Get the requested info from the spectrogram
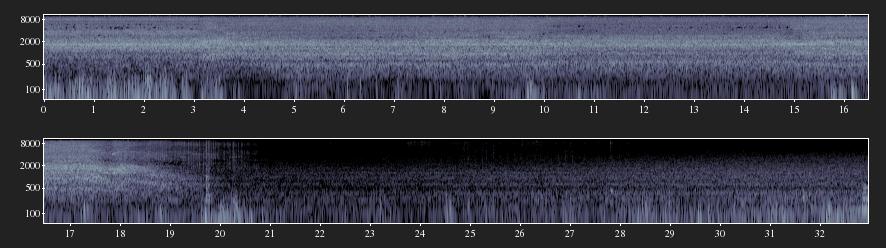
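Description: Hand-held power sanding disc whirring against a wooden bowl spinning on a wood lathe, a steady hiss. About eighteen seconds in the sanding stops and the motor whine falls away over two or three seconds, leaving only faint background noise.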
